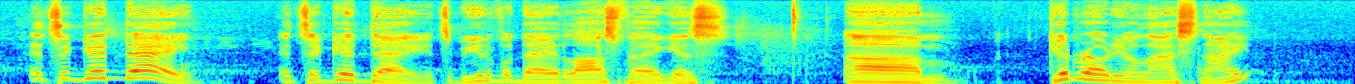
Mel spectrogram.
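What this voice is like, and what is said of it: Voice in poor condition. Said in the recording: “Sorry for my vocals. ... my voice is being a pussy”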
